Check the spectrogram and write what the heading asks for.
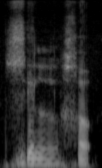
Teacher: lam sukunnya dibaca secara jelas ya, nggak boleh memantul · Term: alif lam komariah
